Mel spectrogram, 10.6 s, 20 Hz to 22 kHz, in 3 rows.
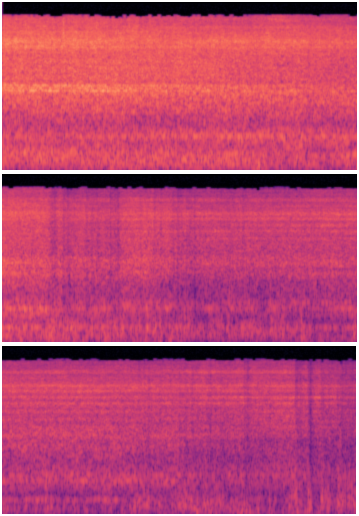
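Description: Electric multiple-unit train pulling out along the platform, its motor whine and wheel noise fading over the first few seconds. A quieter, steady rumble follows as an EN57 electric unit approaches.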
